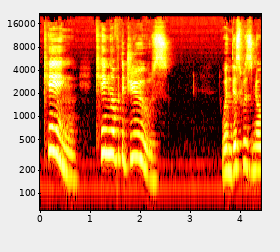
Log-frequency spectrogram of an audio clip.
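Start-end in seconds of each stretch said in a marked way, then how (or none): 0.0-2.5 mocking, drawn-out slow taunt of King; jeering soldiers. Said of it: "They jeered and mocked".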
